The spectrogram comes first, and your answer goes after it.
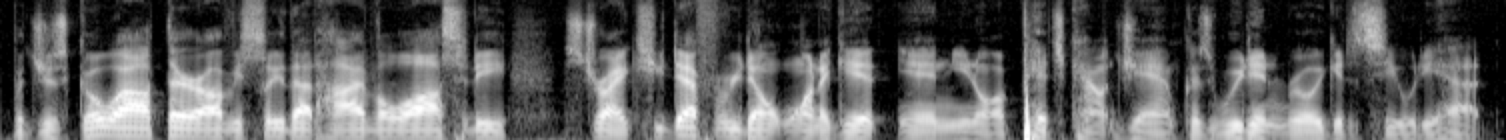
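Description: A man's voice: lowish voice, steady tone, quick pace, few pauses, clear, resonant tone, dry recording. A man giving casual baseball analysis as a show analyst.

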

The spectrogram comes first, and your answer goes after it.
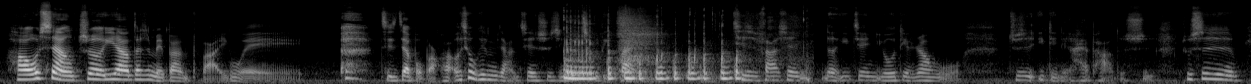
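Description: A young woman with a Taiwanese Mandarin accent hosts a podcast, telling stories in a chatty way with sudden loud outbursts. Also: medium pitch, huge pitch swings, normal speed, very noisy. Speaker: podcast host. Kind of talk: casual chat.

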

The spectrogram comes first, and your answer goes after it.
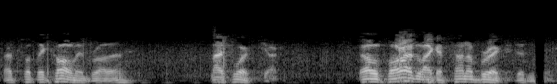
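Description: An actor playing a tough, menacing smuggler boss with sneering gangster talk, in 1940s radio acting style. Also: male voice, fairly low pitch, moderate pace, close to an everyday voice. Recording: dull noisy old radio recording.

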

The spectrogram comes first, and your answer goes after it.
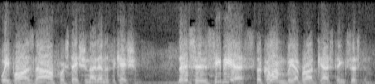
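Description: A man's voice: on the high side, very animated, fairly quick, noisy background. A man working as a radio announcer, giving station identification and reading a commercial in an upbeat salesman's manner. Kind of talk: scripted announcing and commercial read. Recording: dull 1940s radio broadcast.

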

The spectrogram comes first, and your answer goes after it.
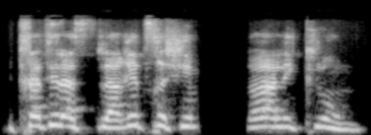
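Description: A high-pitched middle-aged woman, appearing as a guest author, shares animated stories in a casual podcast conversation. She acts out quoted voices and keeps restarting sentences, recorded with studio quality and no room sound.

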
